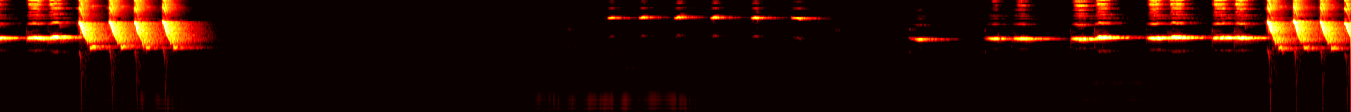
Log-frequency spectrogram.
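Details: Bulbul hazar dastan, or nightingale, opens with loud buzzy clicking strokes, pauses, adds thin high notes, then a row of steady whistled notes swelling into another harsh buzzy burst.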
